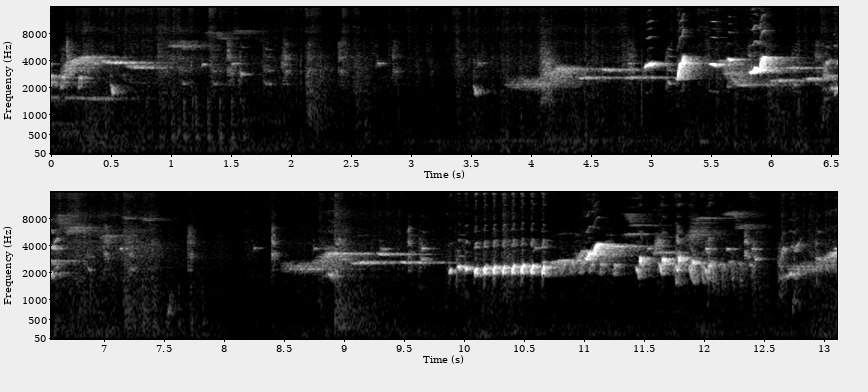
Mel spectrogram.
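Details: Ruby-throated bulbul kept in a private aviary, singing two bursts of bright, jumbled warbling notes separated by several seconds of near silence, the second burst ending in a rapid rattling trill.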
